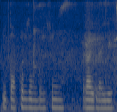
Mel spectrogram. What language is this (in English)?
Bodo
